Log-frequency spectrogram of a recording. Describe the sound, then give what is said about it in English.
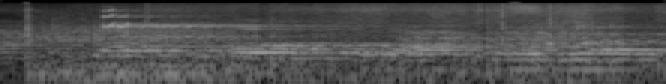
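Basketballs bounce during a high school girls' varsity basketball practice, a half-court practice game in a gym, their thuds blending into a steady, busy wash of court noise with high sneaker squeaks and overlapping voices throughout. “It's the orchestra of high school basketball practice in full swing.”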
